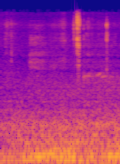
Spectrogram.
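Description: A car in motion heard from inside the cabin: a steady, low road rumble and hum runs throughout at a fairly quiet level, with a few faint brief higher noises drifting over it.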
